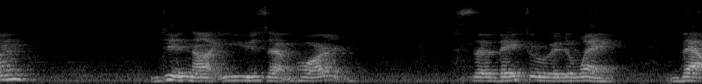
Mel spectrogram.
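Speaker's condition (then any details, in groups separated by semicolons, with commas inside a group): ALS; slower worsening speech, garbled ST sounds, effortful speaking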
